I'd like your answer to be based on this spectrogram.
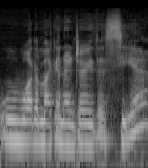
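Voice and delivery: plain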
